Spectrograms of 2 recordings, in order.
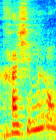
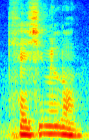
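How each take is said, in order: First: The first vowel is an open 'a' sound. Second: The first vowel is an 'ae' sound.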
